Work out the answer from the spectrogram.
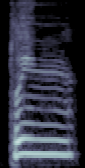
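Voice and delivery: high pinging sound effect; ping it out high like a game sound; a sudden high pling. A narrator's reading. Sound effect for monsters appearing.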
